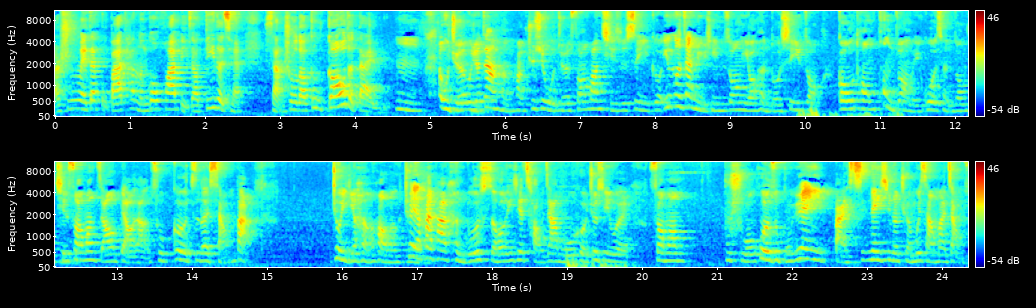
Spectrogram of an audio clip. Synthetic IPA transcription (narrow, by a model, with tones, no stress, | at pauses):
ə˞˧˥ʂɻ̩˥˩˧i˥nwe˥˧ɪt͡sa˥˩ɪku˨˩pa˥t̪ʰa˥nɤ˧˥ŋko˥˩ʊxwa˥pi˨˩t͡ɕjɑ˥˩ʊt̪i˥d̪ə˨t͡ɕʰjɛ˧˥n | ɕjɑ˨˩ŋʂo˥˧ʊt̪ɑ˥˧ʊkɤ˥˩ŋkɑ˥ʊd̪ə˨t̪a˥˧˩ɪy̰˨˩˦n̩˥˩a˥˩wɔ˨˩t͡ɕɥɛ˧˥d̪ə˧wɔ˨˩t͡ɕɥ̪ə˧ʈ͡ʂjɑ˥˩ŋxə˧˥nxɑ˨˩ʊt͡ɕʰy˥˩ʂ̬ɻ̩˧˥wɔ˨˩t͡ɕɥɛ˧˥d̪ə˧swɑ˥ŋfɑ˥ŋt͡ɕʰi˧˥ʂ̬ɻ̩˧˥ʂɻ̩˥˩i˧˥ɡə˧i˥wt͡sa˥˩ɪny˨˩ɕi˧˥ŋʈ͡ʂʊ˥ŋjo˧˥ʊxə˨˩nt̪wɔ˥ʂɻ̩˥˧i˥˩ʈ͡ʂʊ˨˩ŋ | ko˥ʊt̪ʰʊ˥ŋpʰo˥˧ŋʈ͡ʂwɑ˥˩ŋd̪ə˩i˧˥˧kwɔ˥˩ʈ͡ʂʰɤ˧˥ŋʈ͡ʂʊ˥ŋt͡ɕʰi˧˥ʂɻ̩˧˥ʂwɑ˥ŋfɑ˥ŋʈ͡ʂ̩˨˩jɑ˥˩ʊpjɑ˨˩ʊt̪a˧˥ʂʰwɔ˥kɤ˥˧t͡sɹ̩˥˩d̪ə˩ɕjɑ˧˥ŋfa̰˨˩ɪ | t͡ɕjo˥˩ʊi˨˩t͡ɕi˧˥xə˧˥nxɑ˨˩ʊlə˦t͡ɕʰɥɛ˥˩ɛ˨˩xa˥˩ɪpʰa˥˩xə˨˩nt̪wɔ˥ʂɻ̩˧˥xo˥˧ʊə˩˧i˥˩ɕjɛ˥t͡sʰɑ˨˩ʊt͡ɕja˥˩mwɔ˧˥xɤ˧˥t͡ɕjo˥˧ʊʂ̬ɻ̩˥˧i˥nwe˥˧ɪ | ʂwɑ˥ŋfɑ˥ŋ | pu˥˩ʂwɔ˥xwɔ˥˩ʈ͡ʂɤ˨˩ʂwɔ˥˩pu˧˥ɥɛ˥˧ni˥˩pa˨˩ɪ˥ne˥˩ɪɕi˥nd̪ə˨t͡ɕʰɥɛ˧˥npu˥˩ɕjɑ˧˥ŋfa˨˩ɪt͡ɕjɑ˨˩ŋ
